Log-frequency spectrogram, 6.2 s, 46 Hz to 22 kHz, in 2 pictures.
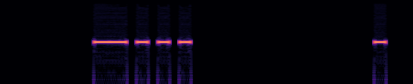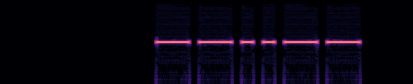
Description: Morse code, heard as a keyed tone, about 15 wpm, spaced as for 5 wpm, 1000 Hz. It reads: BE,
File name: qotdfiles / 5wpm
